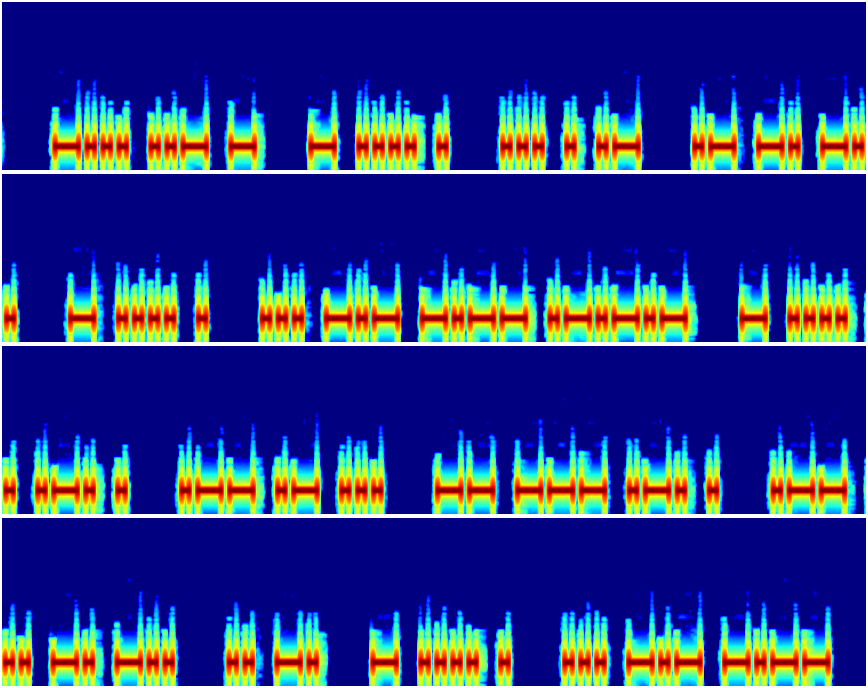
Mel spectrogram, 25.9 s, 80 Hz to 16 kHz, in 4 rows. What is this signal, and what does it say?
Morse code, heard as a keyed tone, about 20 wpm, 600 Hz. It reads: BUT THE SEA AND THE SKY. THERE WAS MORE WIND IN THE SKY
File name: the old man and the sea part 2 20wpm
